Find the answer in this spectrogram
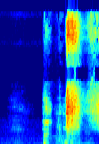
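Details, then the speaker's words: Adult male sneezing repeatedly while driving to work, with snorting between sneezes; allergic sneezing despite daily medication. A short intake, then one sharp, hissing sneeze burst over car noise. "I'm so sneezy driving to work this morning. [snorts] Good thing this isn't a busy highway."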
